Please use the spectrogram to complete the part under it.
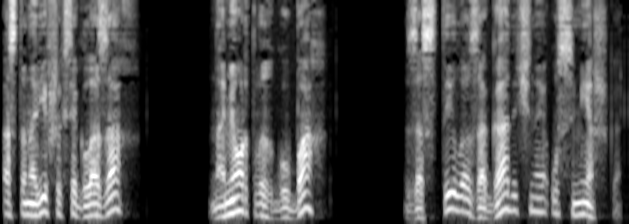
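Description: A man narrating an audiobook in a dramatic, expressive reading. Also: lowish voice, husky, no room sound.

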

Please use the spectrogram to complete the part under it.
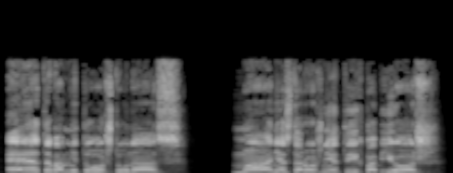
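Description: A man reading a story aloud and voicing an excitable, fussy provincial farm manager in a raised, anxious tone. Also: fairly high pitch, unhurried, voice pushed up, natural voice.

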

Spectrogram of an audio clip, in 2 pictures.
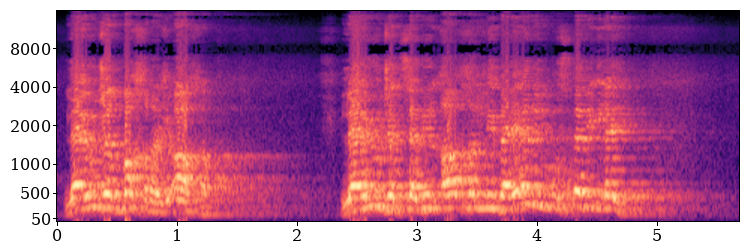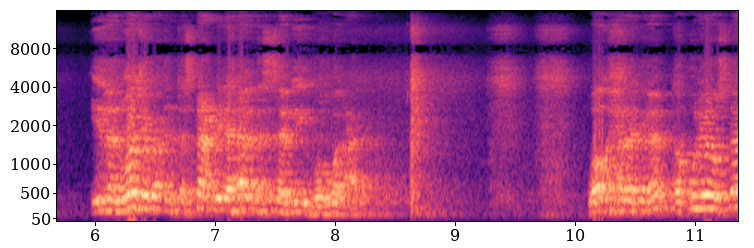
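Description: High-voiced man teaching in an echoey room. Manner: asks students often if they follow; repeats key words slowly for emphasis. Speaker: teacher of Arabic rhetoric. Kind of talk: classroom lecture. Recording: very echoey room, voice far from mic.

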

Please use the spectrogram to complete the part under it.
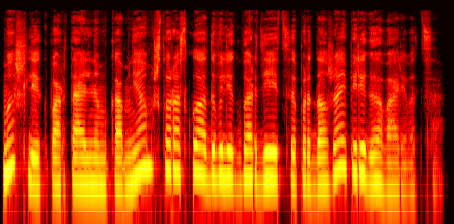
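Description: A woman narrating a first-person fantasy novel in an expressive, dramatic way. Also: mid-range voice, fairly quick, dry recording, clean studio sound. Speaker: audiobook narrator.

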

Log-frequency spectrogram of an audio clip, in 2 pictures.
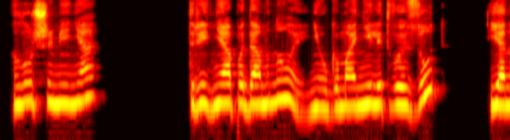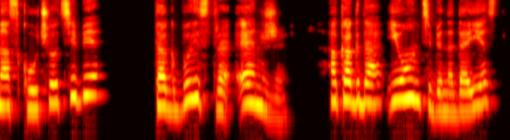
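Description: Cruel jealous husband, read by a woman, calm and menacing, audiobook, a bit high. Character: cold, cruel, jealous husband, adult man.

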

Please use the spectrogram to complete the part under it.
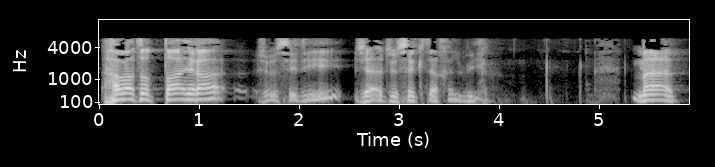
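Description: A man's voice: fairly high pitch, unhurried, vocal fry, husky, no echo, highs cut off. A man, teaching a religious lesson, explaining grammar and breaking into prayers. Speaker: sheikh teaching tafsir.

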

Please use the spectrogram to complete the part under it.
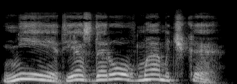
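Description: A man's voice: high-pitched, lively intonation, slow, darkish tone, slightly rough, pitched above the performer's own voice, heavily acted. A man voicing a frightened young boy who cries out in panic and pleads, in a storybook reading. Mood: relieved.

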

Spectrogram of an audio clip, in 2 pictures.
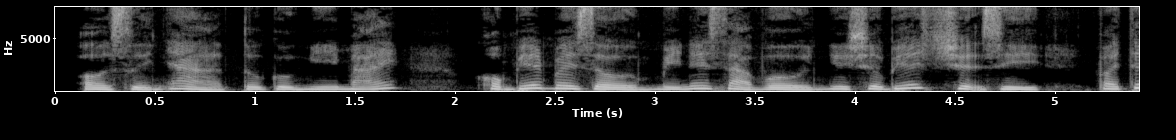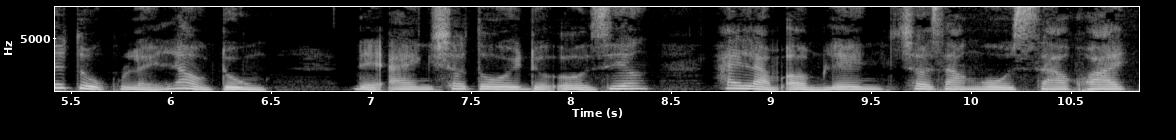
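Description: Woman storyteller, mid pitch, mellow, dry close mic. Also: no echo. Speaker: narrator. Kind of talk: first-person story reading.

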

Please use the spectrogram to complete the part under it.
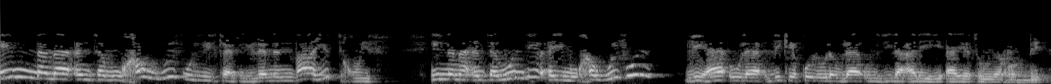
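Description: A man with a Moroccan accent teaching a Quran commentary lesson, who asks his students questions and answers them himself. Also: high voice. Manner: animated, rhetorical questions to students. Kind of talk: classroom tafsir lesson. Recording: tinny phone-like recording.

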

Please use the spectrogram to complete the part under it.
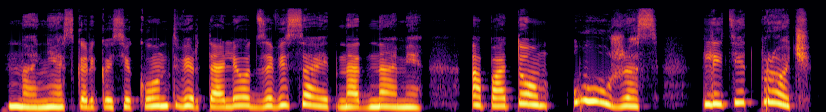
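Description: Woman, high voice, dry close sound, expressive first-person audiobook narration. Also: unhurried, no echo. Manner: expressive, dramatic reading.

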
